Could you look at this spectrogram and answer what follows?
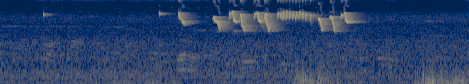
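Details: Goldfinch song of single high notes followed by a lively, tumbling series of quick twittered chirps and a buzzy trill; faint low rustling noises follow.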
